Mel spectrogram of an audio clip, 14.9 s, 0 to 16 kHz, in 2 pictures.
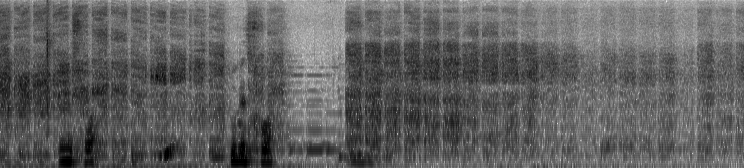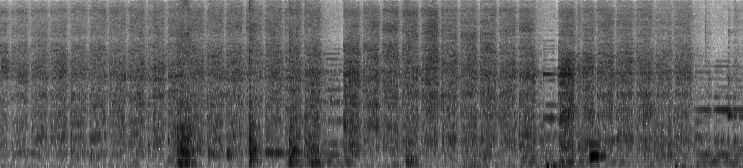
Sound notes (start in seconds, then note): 3.4 sound of the Spirit Box in the background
